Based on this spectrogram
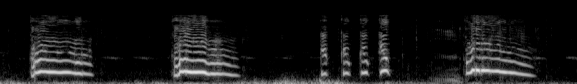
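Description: A person imitates a turkey gobble to call farm turkeys at feeding time. Three loud, drawn-out calls drop in pitch, and a quick burst of short clipped notes falls between the second and third.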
